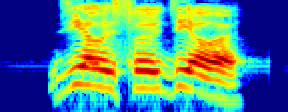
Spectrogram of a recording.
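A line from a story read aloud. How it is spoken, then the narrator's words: Furious barking shout. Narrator (Russian): бешено рявкнул четырехрукий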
